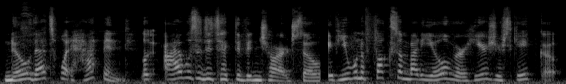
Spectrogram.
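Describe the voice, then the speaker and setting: A heated, defiant detective. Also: female voice, fairly high pitch, lively intonation, fairly quick. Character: angry, defiant woman detective. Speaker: TV drama character.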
